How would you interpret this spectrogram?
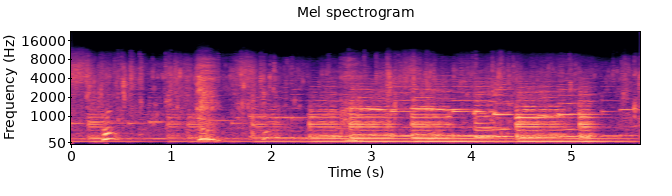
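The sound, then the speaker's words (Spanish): Rhythmic watery splashes of oars vigorously rowing a small boat out from its hiding place under a pier, dipping and pulling through water every second or so, partly masked by a steady, swelling musical backdrop. “Remando con prodigioso vigor, Calimán hace salir la pequeña barca de su escondite bajo el muelle”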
